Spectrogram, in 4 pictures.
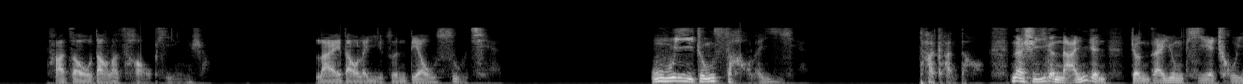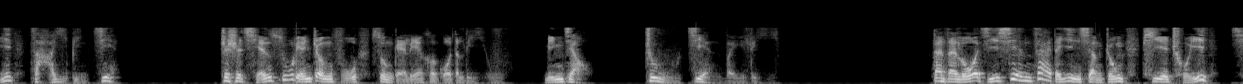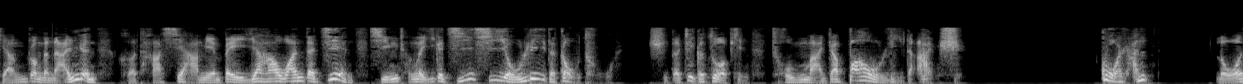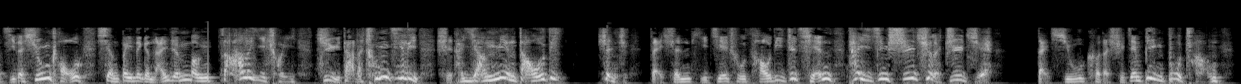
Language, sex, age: English, male, 30-49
